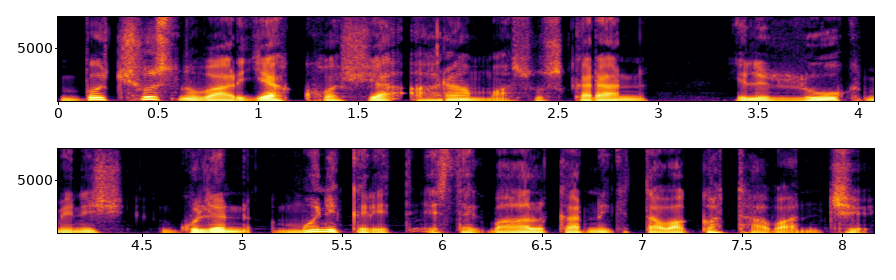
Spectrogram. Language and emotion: Kashmiri, sad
